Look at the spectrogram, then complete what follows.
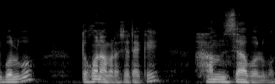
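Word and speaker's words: همزة: এবার এই আলিফের উপরে যখন যাবার পড়বো আমরা তখন কিন্তু এটাকে আর আলিফ আমরা উচ্চারণ করবো না। এটাকে কি বলব? তখন এটাকে বলব হামজা। পুরোটা কি হয়ে যাবে? হামজা হয়ে যাবে। এটাকে কিন্তু আর আলিফ বলা যাবে না।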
